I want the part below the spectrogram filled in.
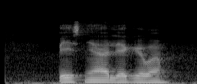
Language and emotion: Russian, neutral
